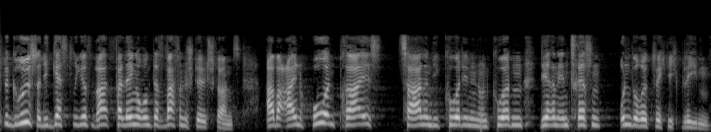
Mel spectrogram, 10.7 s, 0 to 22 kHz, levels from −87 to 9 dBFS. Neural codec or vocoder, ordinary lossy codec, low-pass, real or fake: none; none; 7.2 kHz; real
